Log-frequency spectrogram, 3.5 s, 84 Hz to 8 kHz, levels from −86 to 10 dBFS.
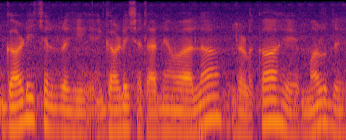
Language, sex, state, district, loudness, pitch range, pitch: Hindi, male, Bihar, Supaul, -19 LUFS, 105-145 Hz, 115 Hz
